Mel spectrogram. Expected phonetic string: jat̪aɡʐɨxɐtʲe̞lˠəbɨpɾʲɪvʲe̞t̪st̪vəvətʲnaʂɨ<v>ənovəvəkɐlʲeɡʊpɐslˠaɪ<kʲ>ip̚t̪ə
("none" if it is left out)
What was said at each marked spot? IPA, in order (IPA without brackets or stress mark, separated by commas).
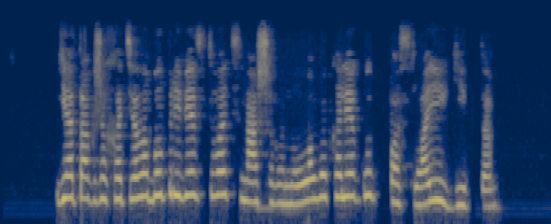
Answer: v, ɡʲ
